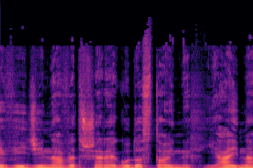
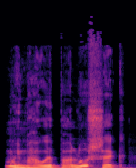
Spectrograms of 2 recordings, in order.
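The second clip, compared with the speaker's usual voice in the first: a touch of teasing, lightly higher; playful reply; 6 semitones higher than usual. Acted. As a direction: tease the king with a coy answer. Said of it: "odparła figlarnie Angelika". (figlarnie, przekornie)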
